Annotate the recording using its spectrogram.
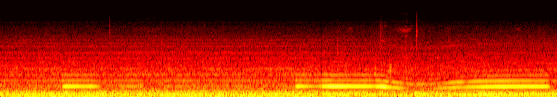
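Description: Wheel loader running under load, heard from the cab: a steady engine drone with a whine on top. The whine drops in pitch about six seconds in, then climbs back.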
